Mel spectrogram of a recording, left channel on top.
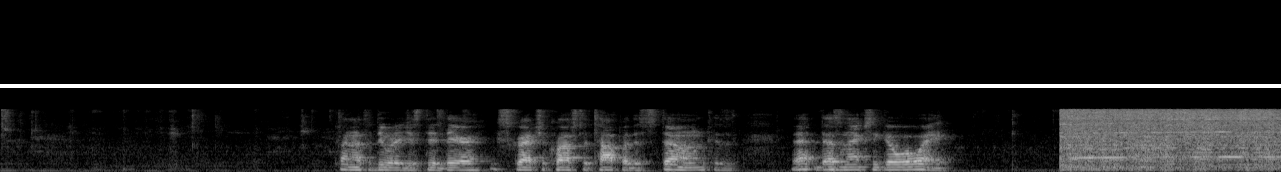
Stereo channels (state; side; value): silent; left; digital silence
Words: Try not to do what I just did there. Scratch across the top of the stone, because that doesn't actually go away.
